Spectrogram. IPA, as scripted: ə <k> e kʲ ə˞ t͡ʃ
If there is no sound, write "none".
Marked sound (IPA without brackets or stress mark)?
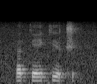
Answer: k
